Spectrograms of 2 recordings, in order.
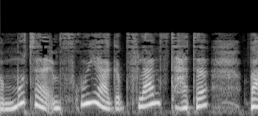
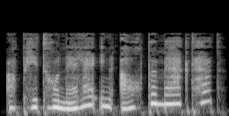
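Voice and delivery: plain reading voice

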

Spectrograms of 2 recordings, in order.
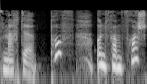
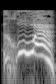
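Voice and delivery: shouted command; 10 dB louder than usual. A narrator's reading. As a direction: shout them all silent. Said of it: "rief Petronella". (lauter, schriller Ruf)

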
